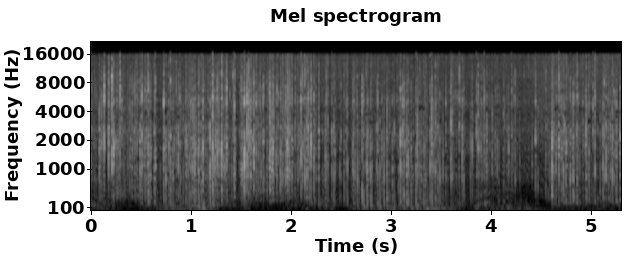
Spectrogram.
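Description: Rain falling, heard as a dense, irregular crackle of raindrop ticks.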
